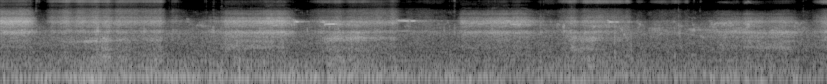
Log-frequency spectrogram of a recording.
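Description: A man's breathing close to the microphone while he walks briskly for exercise, one breath about every second.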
